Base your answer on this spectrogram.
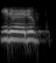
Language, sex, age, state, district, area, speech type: Telugu, female, 18-30, Andhra Pradesh, N T Rama Rao, urban, conversation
